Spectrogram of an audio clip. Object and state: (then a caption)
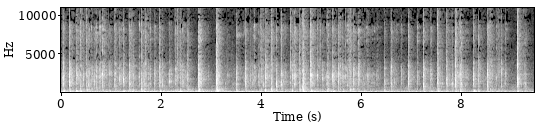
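Plastic mechanical keyboard. Both hands type fast with their fingertips on a compact RGB-backlit mechanical keyboard with black plastic keycaps, resting on a wooden desk. The result is a dense, steady stream of short, sharp plastic clacks with bright click edges over a low, thumpy body, each keystroke dying away almost instantly.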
